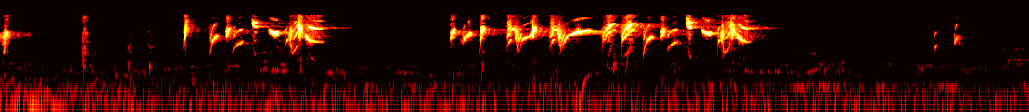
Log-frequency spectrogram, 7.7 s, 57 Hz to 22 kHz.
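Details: European goldfinch recorded in 2018, giving two bursts of bright, tinkling twittered song of quick high chirps and slurred notes, each about two seconds long, with a short pause between and a lone faint chirp near the end.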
